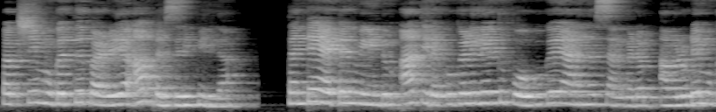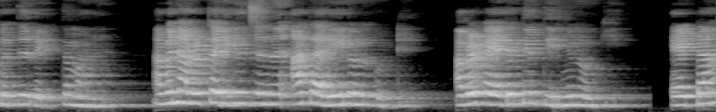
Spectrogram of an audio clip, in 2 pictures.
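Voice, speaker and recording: A woman storyteller calmly reading a scripted story aloud in a measured way, in a very echoey room. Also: sits high.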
